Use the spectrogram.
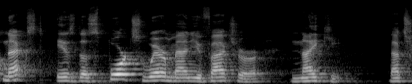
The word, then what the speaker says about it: Nike: is the sportswear manufacturer Nike that's right it's not naik there are two syllables night and key in fact the company's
